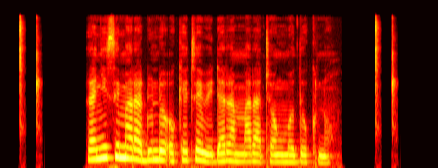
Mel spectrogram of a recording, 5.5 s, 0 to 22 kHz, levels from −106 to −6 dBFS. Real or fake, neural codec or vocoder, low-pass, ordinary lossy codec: real; none; 14.4 kHz; none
